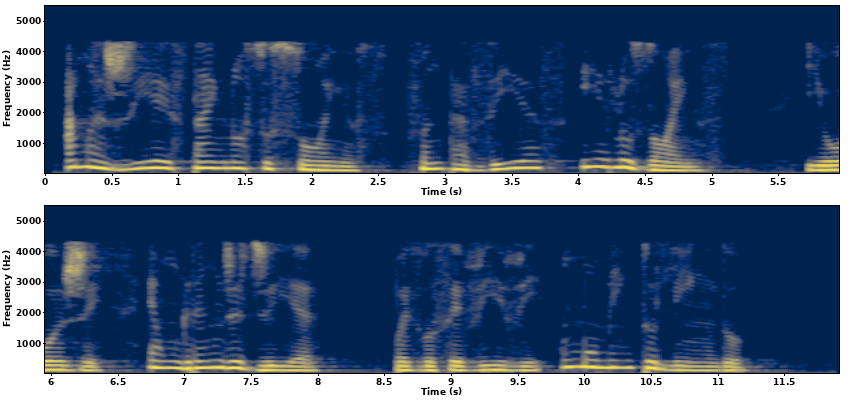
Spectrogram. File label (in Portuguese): ANIV NEUTRO, fem; Telemensagens 2017; Aniversarios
